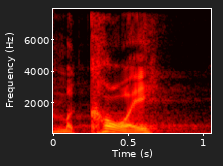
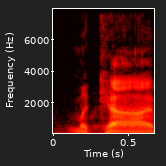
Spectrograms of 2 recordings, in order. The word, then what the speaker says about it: Mackay: transplanted highlanders as alexander we pronounce it mccoy it's m-c-k-a-y mackay but we we still use the gaelic mccoy john smith david smith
